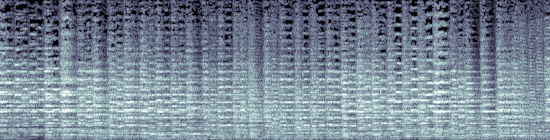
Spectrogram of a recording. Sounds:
keyboard (musical)
piano

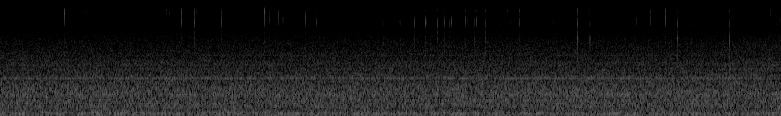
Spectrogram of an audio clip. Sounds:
mouse

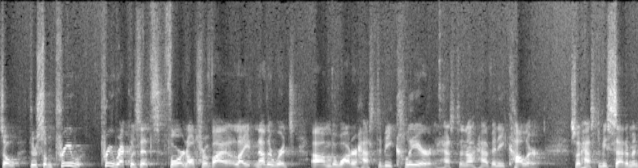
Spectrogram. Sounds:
speech

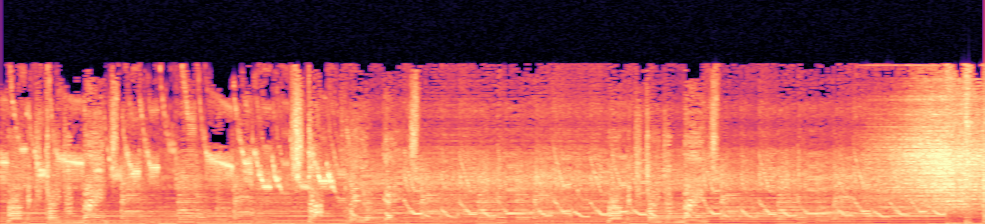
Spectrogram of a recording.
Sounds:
music

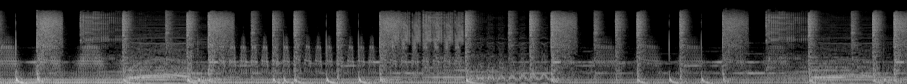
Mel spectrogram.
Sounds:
electronic music
music
dubstep

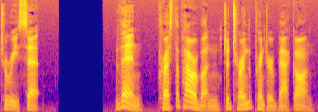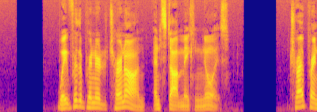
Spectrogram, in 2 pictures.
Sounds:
speech

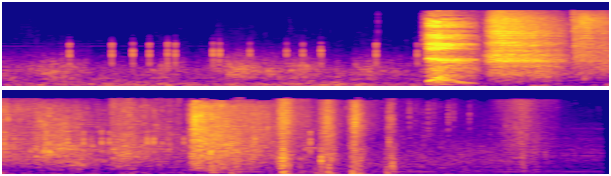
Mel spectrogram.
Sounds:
gurgling

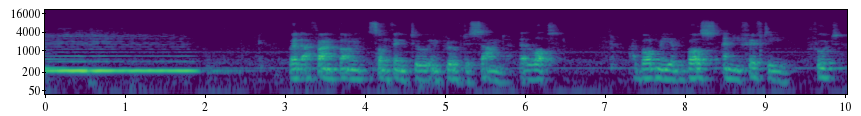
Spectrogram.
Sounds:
speech
music

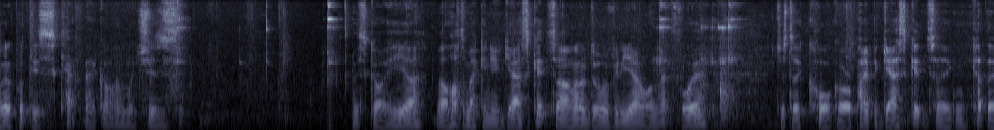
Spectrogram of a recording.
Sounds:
speech

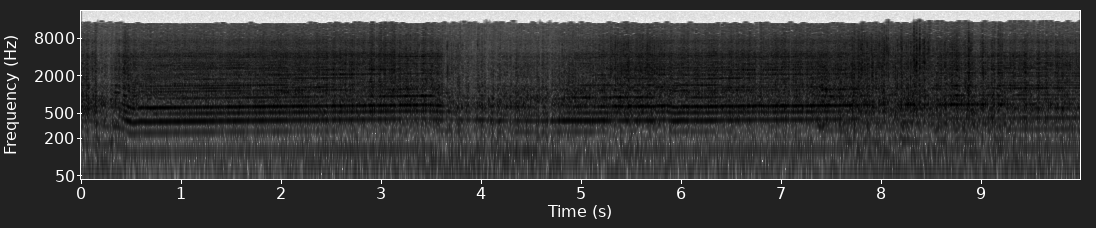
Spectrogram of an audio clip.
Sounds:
car
vehicle

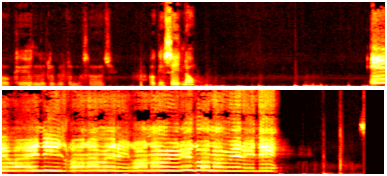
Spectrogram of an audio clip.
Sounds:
speech

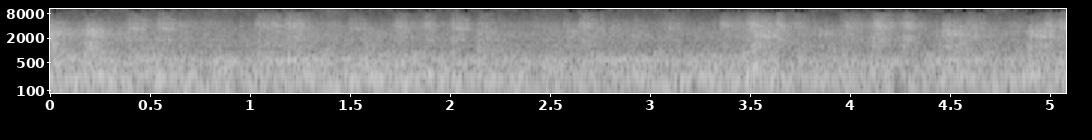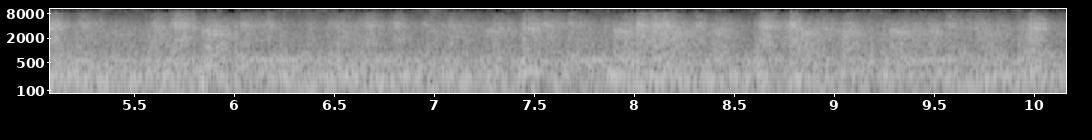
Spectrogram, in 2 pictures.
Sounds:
railroad car
train
vehicle

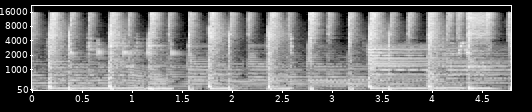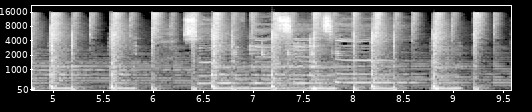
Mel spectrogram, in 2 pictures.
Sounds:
music
exciting music

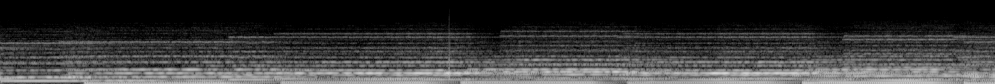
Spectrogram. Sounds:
playing electronic organ

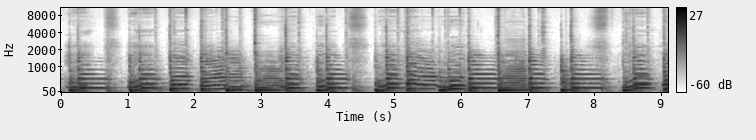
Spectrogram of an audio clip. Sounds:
playing double bass

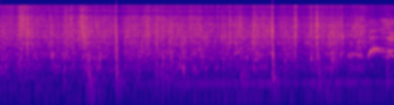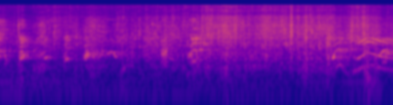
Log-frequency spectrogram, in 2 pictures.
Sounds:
gurgling
speech

